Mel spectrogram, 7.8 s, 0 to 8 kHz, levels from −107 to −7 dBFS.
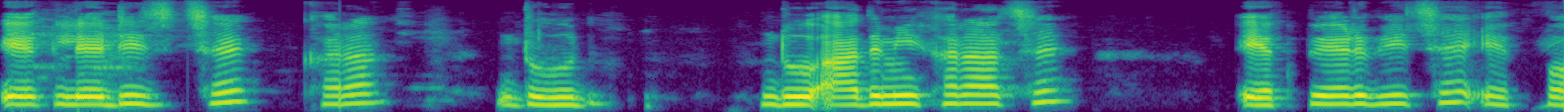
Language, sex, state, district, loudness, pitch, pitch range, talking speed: Maithili, female, Bihar, Saharsa, -16 LUFS, 225 Hz, 210-265 Hz, 120 wpm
